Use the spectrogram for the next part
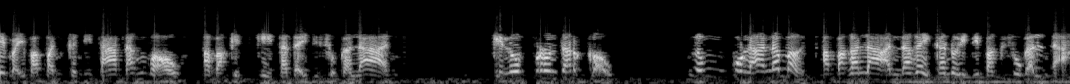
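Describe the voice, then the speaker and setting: Woman acting a shrill, aggrieved Ilocano mother. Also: sharp tone, husky, no room sound, heavily acted, poor audio. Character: worried, aggrieved mother tattling on her gambling husband and son-in-law. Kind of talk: Ilocano comedy drama acting.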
